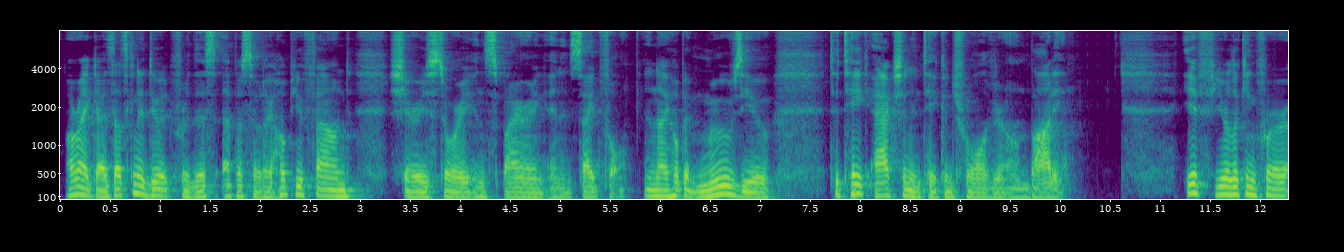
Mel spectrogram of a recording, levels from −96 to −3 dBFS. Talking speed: 195 wpm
